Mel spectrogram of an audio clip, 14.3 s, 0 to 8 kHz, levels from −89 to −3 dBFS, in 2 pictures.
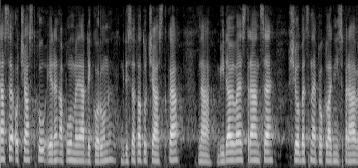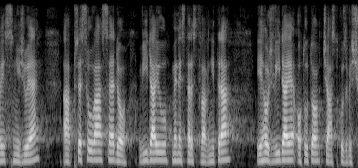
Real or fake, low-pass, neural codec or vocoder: fake; 7.2 kHz; codec, 16 kHz, 4.8 kbps, FACodec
